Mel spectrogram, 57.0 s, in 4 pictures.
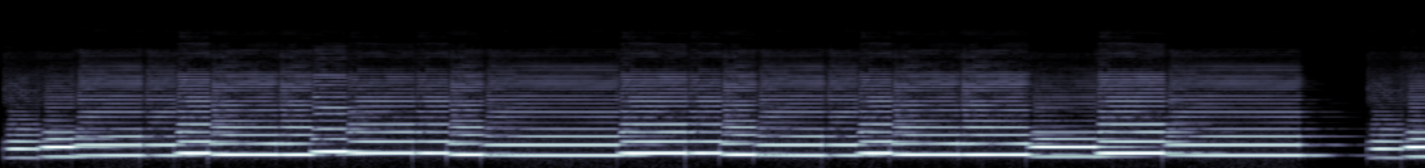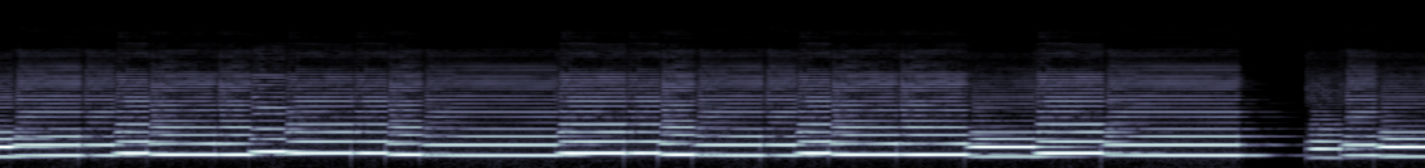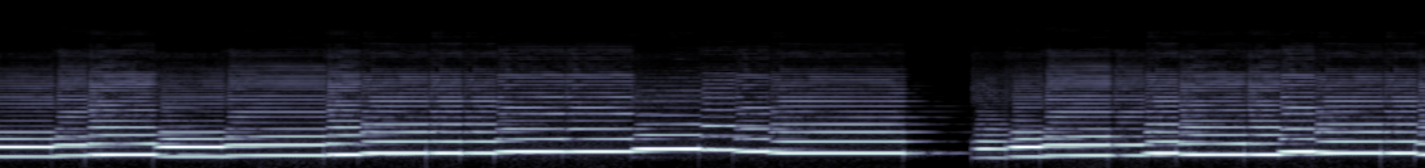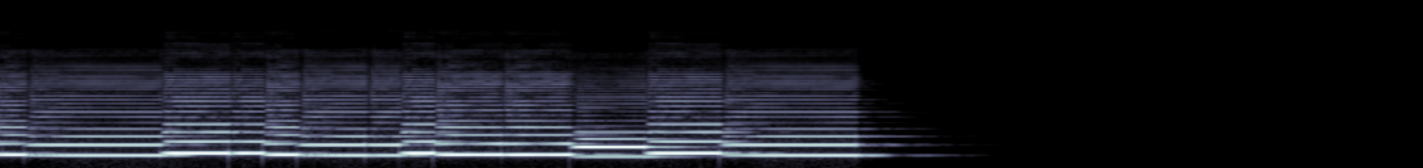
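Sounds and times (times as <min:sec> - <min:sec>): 
alto saxophone: 0:00.0 - 0:52.2.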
